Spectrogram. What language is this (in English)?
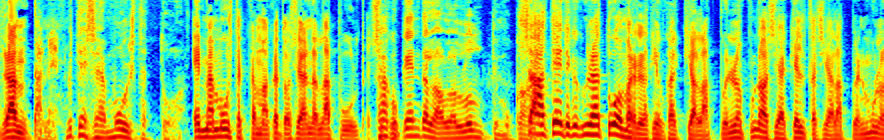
Finnish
